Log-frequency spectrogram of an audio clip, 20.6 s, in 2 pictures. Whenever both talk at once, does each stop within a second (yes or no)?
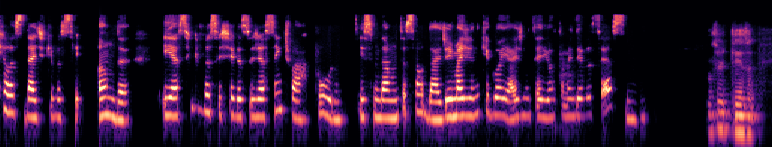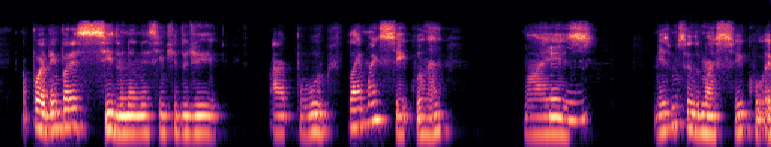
yes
